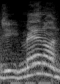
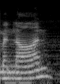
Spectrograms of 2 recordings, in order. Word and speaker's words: Manon: But Manon technology, that's us. That's how it's supposed to be pronounced. Please stop saying Manon. It's wrong. You're wrong.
